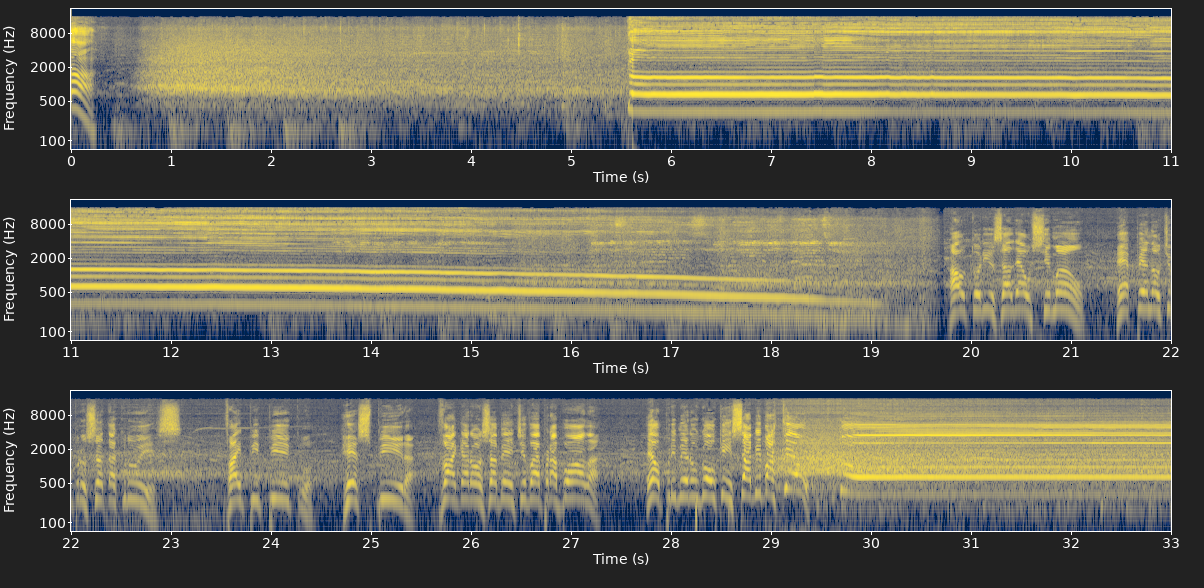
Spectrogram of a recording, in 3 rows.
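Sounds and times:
stadium crowd cheering: 0.0 - 33.0
commentator's long held shout: 5.6 - 19.2, 28.8 - 33.0.

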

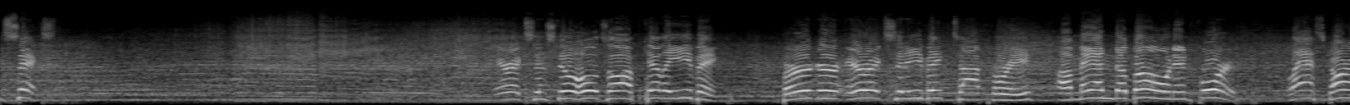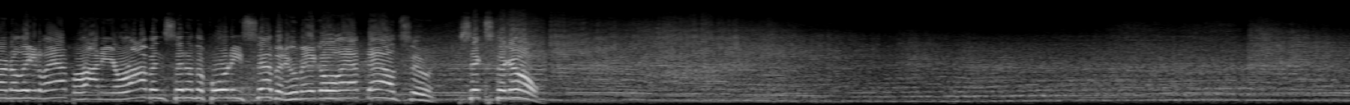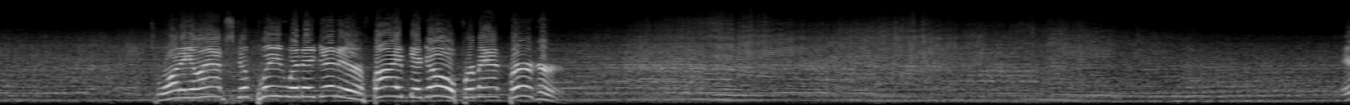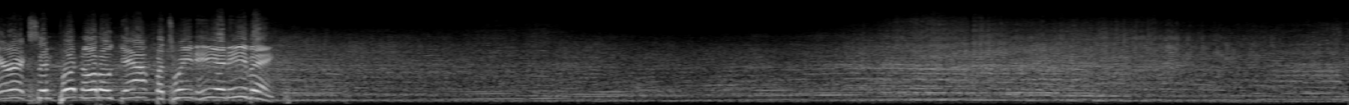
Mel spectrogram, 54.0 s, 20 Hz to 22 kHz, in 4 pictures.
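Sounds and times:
stock car engines racing: 0.0 - 53.9.

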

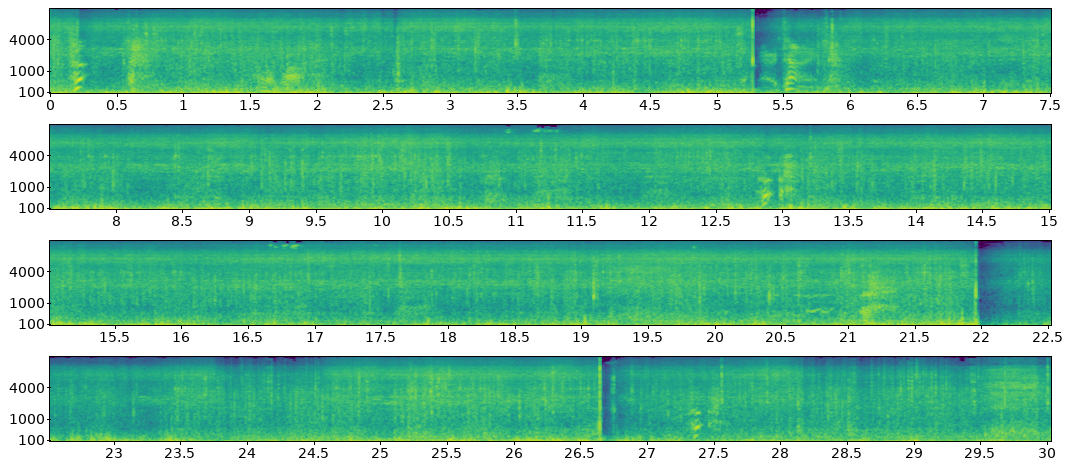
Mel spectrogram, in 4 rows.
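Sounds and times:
tyres rolling on dirt trail: 0.0 - 30.0
wind buffeting microphone: 0.0 - 30.0.

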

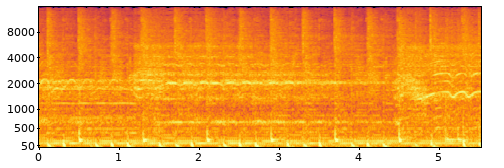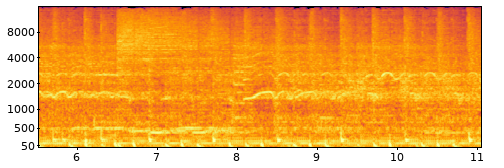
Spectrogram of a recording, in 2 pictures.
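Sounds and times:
distorted guitars: 0.0 - 11.0
drum beat: 0.0 - 11.0
high lead guitar bending: 0.0 - 11.0.

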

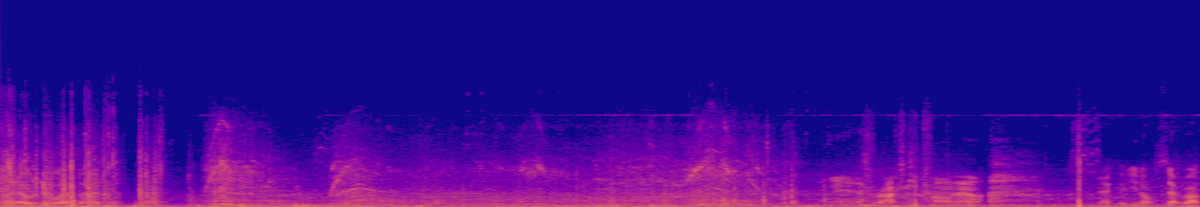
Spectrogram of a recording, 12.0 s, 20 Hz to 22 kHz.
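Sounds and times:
electric motor whining: 1.8 - 9.2.

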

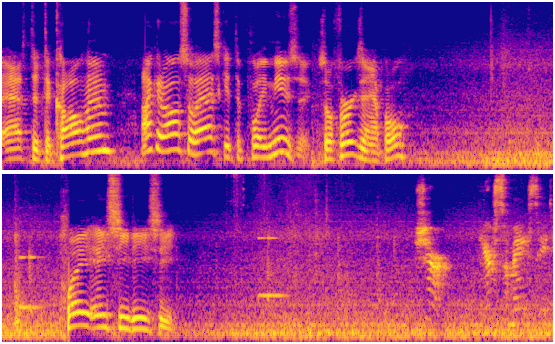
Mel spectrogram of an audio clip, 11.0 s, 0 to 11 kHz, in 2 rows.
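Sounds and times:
low steady hum: 0.0 - 11.0
short electronic chime: 8.0 - 8.4.

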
